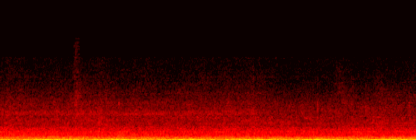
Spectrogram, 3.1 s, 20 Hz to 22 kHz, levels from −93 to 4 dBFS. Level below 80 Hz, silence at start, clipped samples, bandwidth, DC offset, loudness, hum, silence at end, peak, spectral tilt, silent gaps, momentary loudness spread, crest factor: -24 dBFS; 0 s; under 0.1%; 4.4 kHz; under 0.1%; -34 LUFS; none; 0 s; -14 dBFS; -8 dB/octave; none; 1 LU; 10 dB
